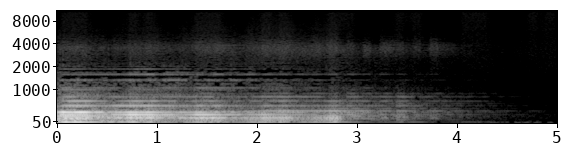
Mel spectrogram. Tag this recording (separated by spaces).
audio Dub electronic electronica live music one production sample samples shot stab stabs synth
